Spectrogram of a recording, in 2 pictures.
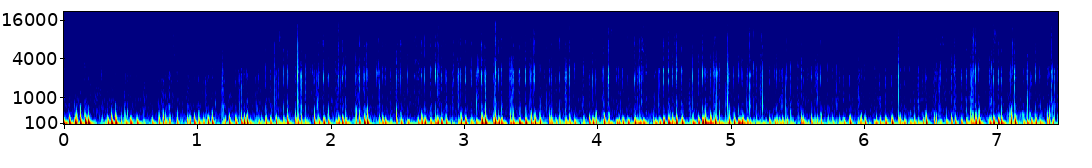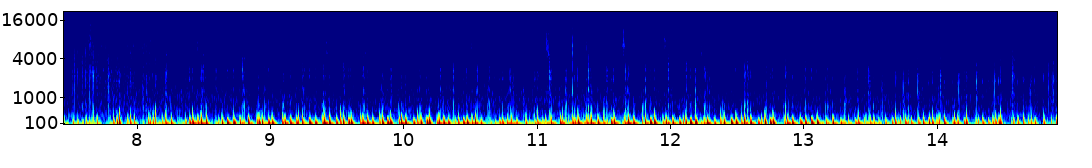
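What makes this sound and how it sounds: A hollow, hand-sized yellow rubber toy ball in the Pixar style with a red star is held close to the mic and tapped and scratched with fingertips and short nails. It makes a dense, fast, irregular run of soft, muffled low thumps mixed with faint scratchy friction. There is a brief lull near the middle, after which the tapping grows busier.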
